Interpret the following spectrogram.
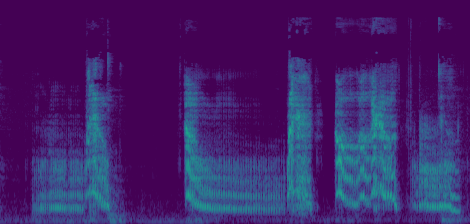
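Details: While chewing a raw pork backbone, a Pomeranian lets out four long, strained whining cries, each opening with a harsh bright burst before settling into a steady, slightly falling tone.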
